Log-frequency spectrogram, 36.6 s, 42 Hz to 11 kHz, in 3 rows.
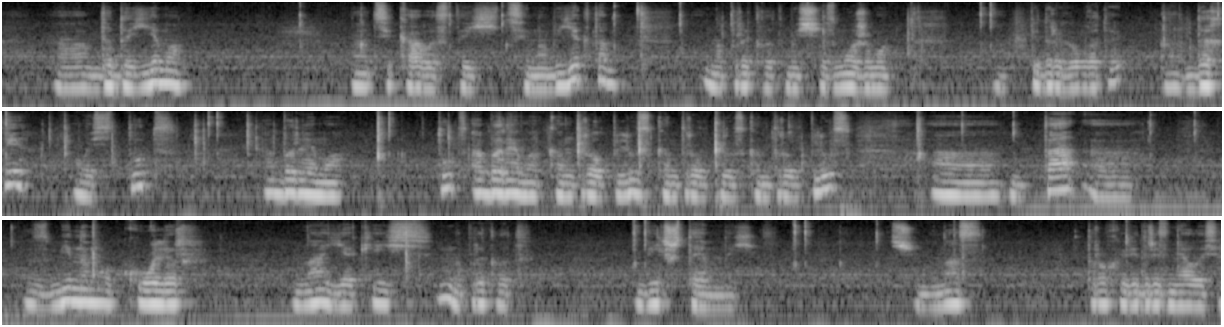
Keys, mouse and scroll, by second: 8.8-10.0 scroll up 1, 10.0 click, 16.2 ctrl+shift+click, 18.0 ctrl+KP_Add, 18.7 ctrl+KP_Add, 28.6 g, 32.6 click, 33.3-36.5 middle drag.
